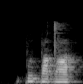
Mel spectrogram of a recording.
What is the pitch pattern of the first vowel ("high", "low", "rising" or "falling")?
low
